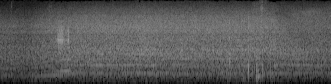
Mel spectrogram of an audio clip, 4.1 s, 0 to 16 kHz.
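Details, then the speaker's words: Enermax Liqtech 120X AIO CPU cooler, fans on the OC (maximum) setting: loud, steady rushing airflow with a faint even hum, no ticking or rubbing. Pretty loud but running normally. "on the OC setting you can hear those fans are pretty darn loud real strong"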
